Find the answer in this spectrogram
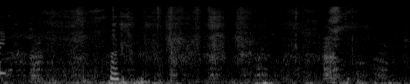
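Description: A young German Shepherd-type dog being petted right at the microphone: fur rustling and handling noise, with a short falling whine about a second in.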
